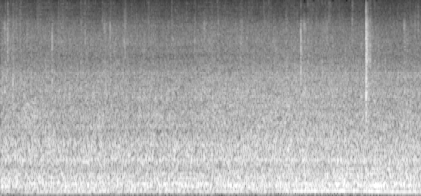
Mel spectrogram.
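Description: Steady street noise of traffic and idling vehicle engines, with a low engine hum swelling about three seconds in.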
